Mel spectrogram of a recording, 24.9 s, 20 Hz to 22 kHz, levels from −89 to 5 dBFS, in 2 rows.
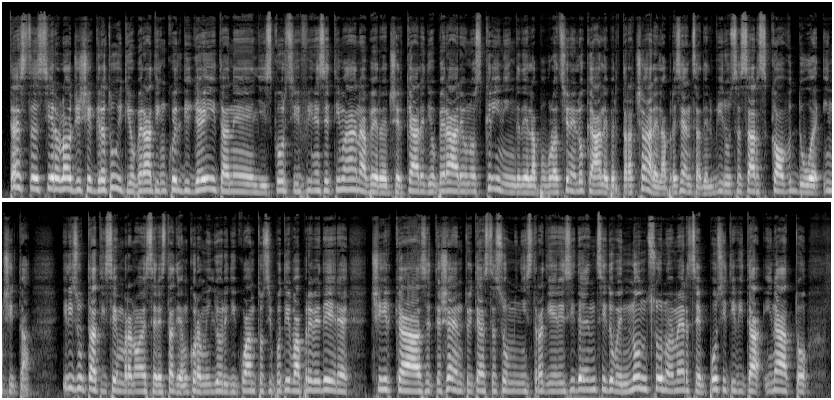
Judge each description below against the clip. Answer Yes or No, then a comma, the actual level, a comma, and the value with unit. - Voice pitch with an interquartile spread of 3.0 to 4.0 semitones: Yes, average, 3.6 semitones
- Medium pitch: Yes, medium, 175 Hz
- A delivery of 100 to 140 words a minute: Yes, average, 135 wpm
